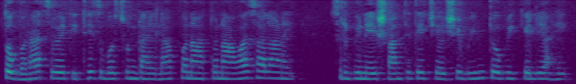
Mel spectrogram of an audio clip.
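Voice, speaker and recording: A woman telling a family drama story in a measured, emotional narration. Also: mid-range voice, little pitch movement, dark tone. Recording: roomy echo.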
